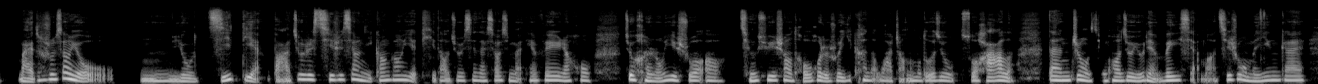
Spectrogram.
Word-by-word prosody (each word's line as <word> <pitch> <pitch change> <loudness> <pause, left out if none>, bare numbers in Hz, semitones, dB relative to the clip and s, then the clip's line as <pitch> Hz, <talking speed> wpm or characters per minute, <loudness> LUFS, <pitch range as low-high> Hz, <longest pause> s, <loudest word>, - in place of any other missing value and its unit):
买 140 - 0
的 195 - -3
时 225 - -1
候 - - +4
像 260 +2 +4
有 165 -10 +1 0.2
嗯， 80 -1 0
有 140 - -1
几 185 +6 +3
点 180 -8 -1
吧。 - - -2
就 230 - 0
是 220 - +4
其 215 0 +3
实 215 +1 0
像 220 -1 +3
你 155 - -4
刚 190 +1 -1
刚 210 0 +1
也 185 - 0
提 - - -10
到， 175 - -4
就 185 -1 -4
是 175 - 0
现 185 -1 -2
在 170 - -1
消 185 +3 -1
息 190 -3 -4
满 - - -4
天 185 -1 -4
飞， 195 0 +1
然 170 -2 0
后 180 -1 -4 0.3
就 215 - +4
很 170 -5 0
容 150 +5 -1
易 195 - +3
说， 180 0 0
哦， 170 -3 -4
情 165 - +1
绪 195 +2 0
一 190 - +1
上 190 -2 +1
头 155 -3 -2
或 190 - +1
者 150 - +1
说 165 +2 -1
一 175 - -3
看 195 - -2
到， 185 - -4
哇， 175 -2 -3
涨 - - -7
那 - - 0
么 175 - -1
多 175 - 0
就 175 -3 -1
梭 160 - -3
哈 170 +2 +3
了。 165 - 0 0.3
但 190 -1 +4
这 205 +2 +1
种 185 -5 +3
情 165 - -6
况 175 -1 +2
就 180 0 +2
有 165 0 +1
点 175 -2 0
危 190 +2 +4
险 195 - -1
嘛， - - -7
其 215 - +1
实 230 - -1
我 200 - +3
们 155 -2 0
应 195 +2 +1
该 200 -1 0
185 Hz, 345 characters per minute, -23 LUFS, 170-195 Hz, 0.3 s, 候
